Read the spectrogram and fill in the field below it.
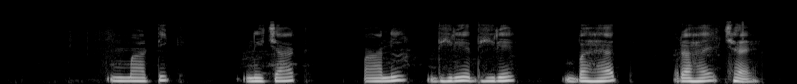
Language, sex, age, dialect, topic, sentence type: Maithili, male, 25-30, Eastern / Thethi, agriculture, statement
